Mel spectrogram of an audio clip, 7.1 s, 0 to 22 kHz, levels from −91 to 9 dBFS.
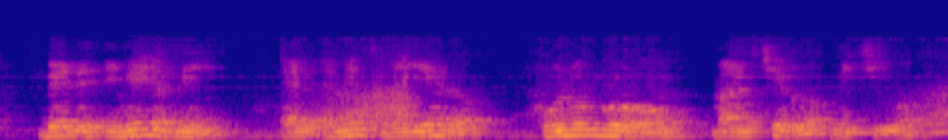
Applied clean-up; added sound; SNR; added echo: neural separator model SepFormer DNS4.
